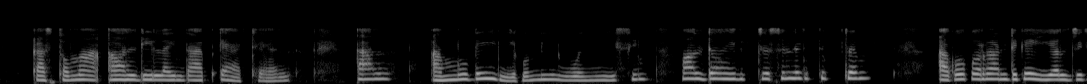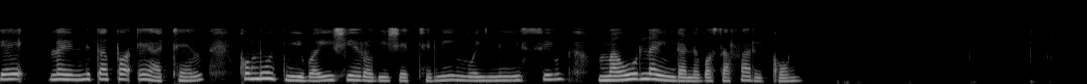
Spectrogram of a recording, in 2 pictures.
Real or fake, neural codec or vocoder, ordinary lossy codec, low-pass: fake; codec, 16 kHz, 2 kbps, FreqCodec, larger model; Opus, 64 kbps; 5.4 kHz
